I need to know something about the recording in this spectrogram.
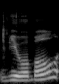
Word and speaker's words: Vuable: unique about yours yeah so this it's called viewable it's spelled vu w ABL le you know playful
